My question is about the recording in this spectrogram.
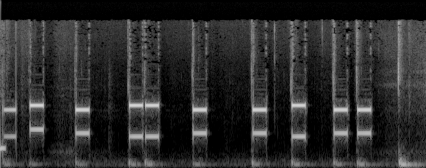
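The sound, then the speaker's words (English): A rapid series of touch-tone keypad beeps dials a phone number to call a contest finalist on Algoa FM radio, each short dual-tone chirp clear, spaced in quick irregular bursts with brief silences between. “Got the right number.”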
